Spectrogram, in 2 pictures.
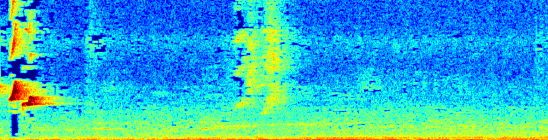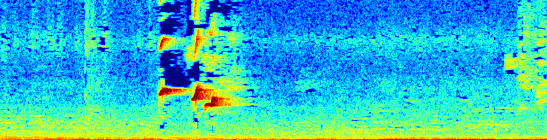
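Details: Kept black-capped bulbul (kutilang emas), a master bird for training magpie-robins, singing its fairly monotonous song: a short whistled phrase, a high note dropping to a lower slurred one, at the start and again after five seconds. Quiet background hum.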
